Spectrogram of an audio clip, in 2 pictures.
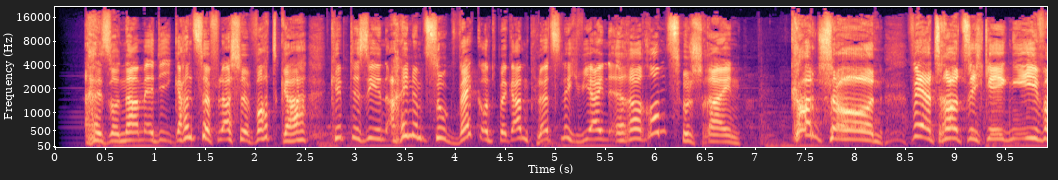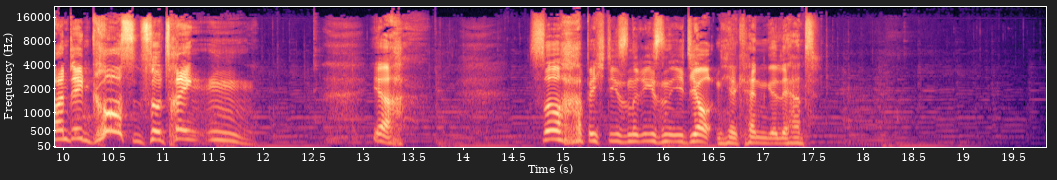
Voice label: Froehlich aufgeregt

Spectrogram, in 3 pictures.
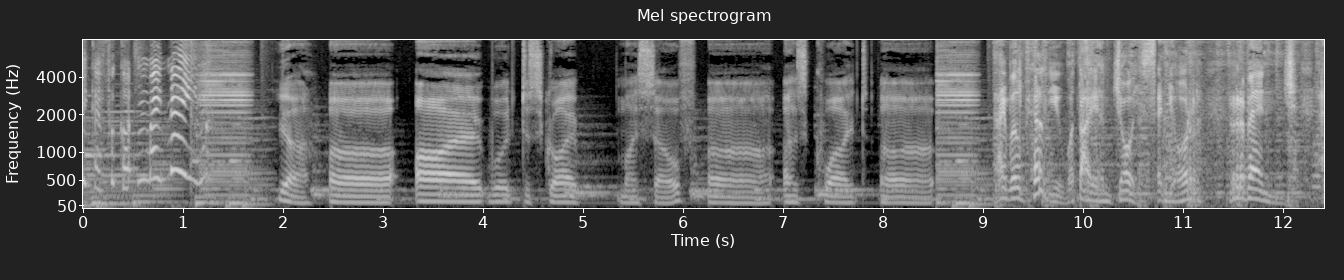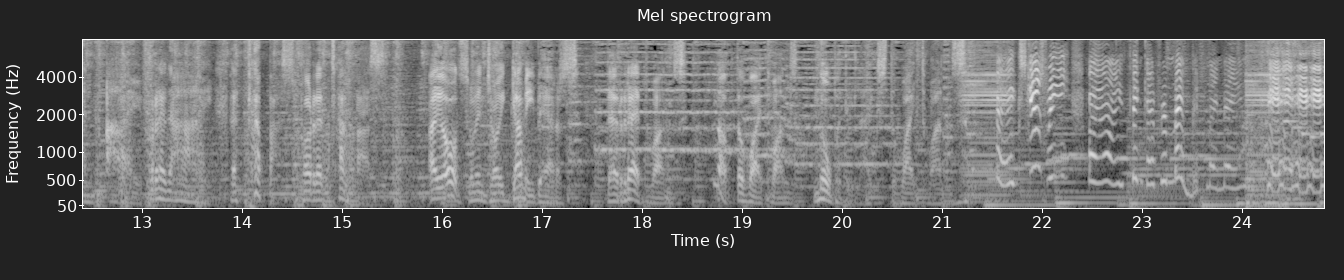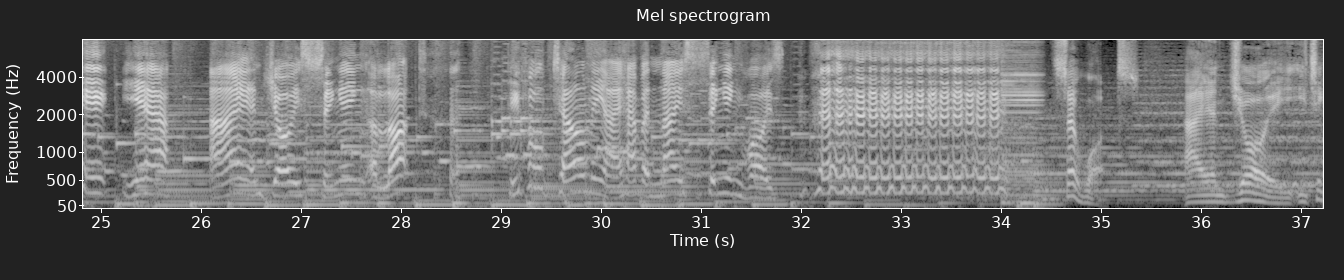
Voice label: ENGLISCH Cartoon Animation

